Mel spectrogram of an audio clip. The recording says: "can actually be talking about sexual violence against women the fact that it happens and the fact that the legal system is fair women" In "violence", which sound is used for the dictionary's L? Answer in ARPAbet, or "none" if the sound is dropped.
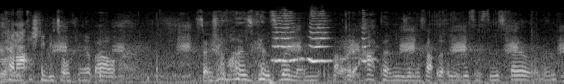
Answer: none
